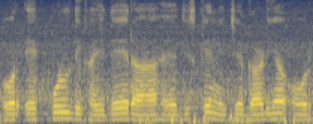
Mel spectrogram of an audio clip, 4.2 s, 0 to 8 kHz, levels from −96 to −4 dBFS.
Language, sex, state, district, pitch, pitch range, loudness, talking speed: Hindi, male, Rajasthan, Bikaner, 130 Hz, 120-135 Hz, -17 LUFS, 155 wpm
